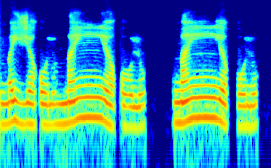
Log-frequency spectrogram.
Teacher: हल्की-सी नून की आवाज़ यहाँ बाकी रह जाती है या अगर टर्मिनोलॉजी में बात करूँ तो नून की कुछ सिफ़ात बाकी रह जाती हैं।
